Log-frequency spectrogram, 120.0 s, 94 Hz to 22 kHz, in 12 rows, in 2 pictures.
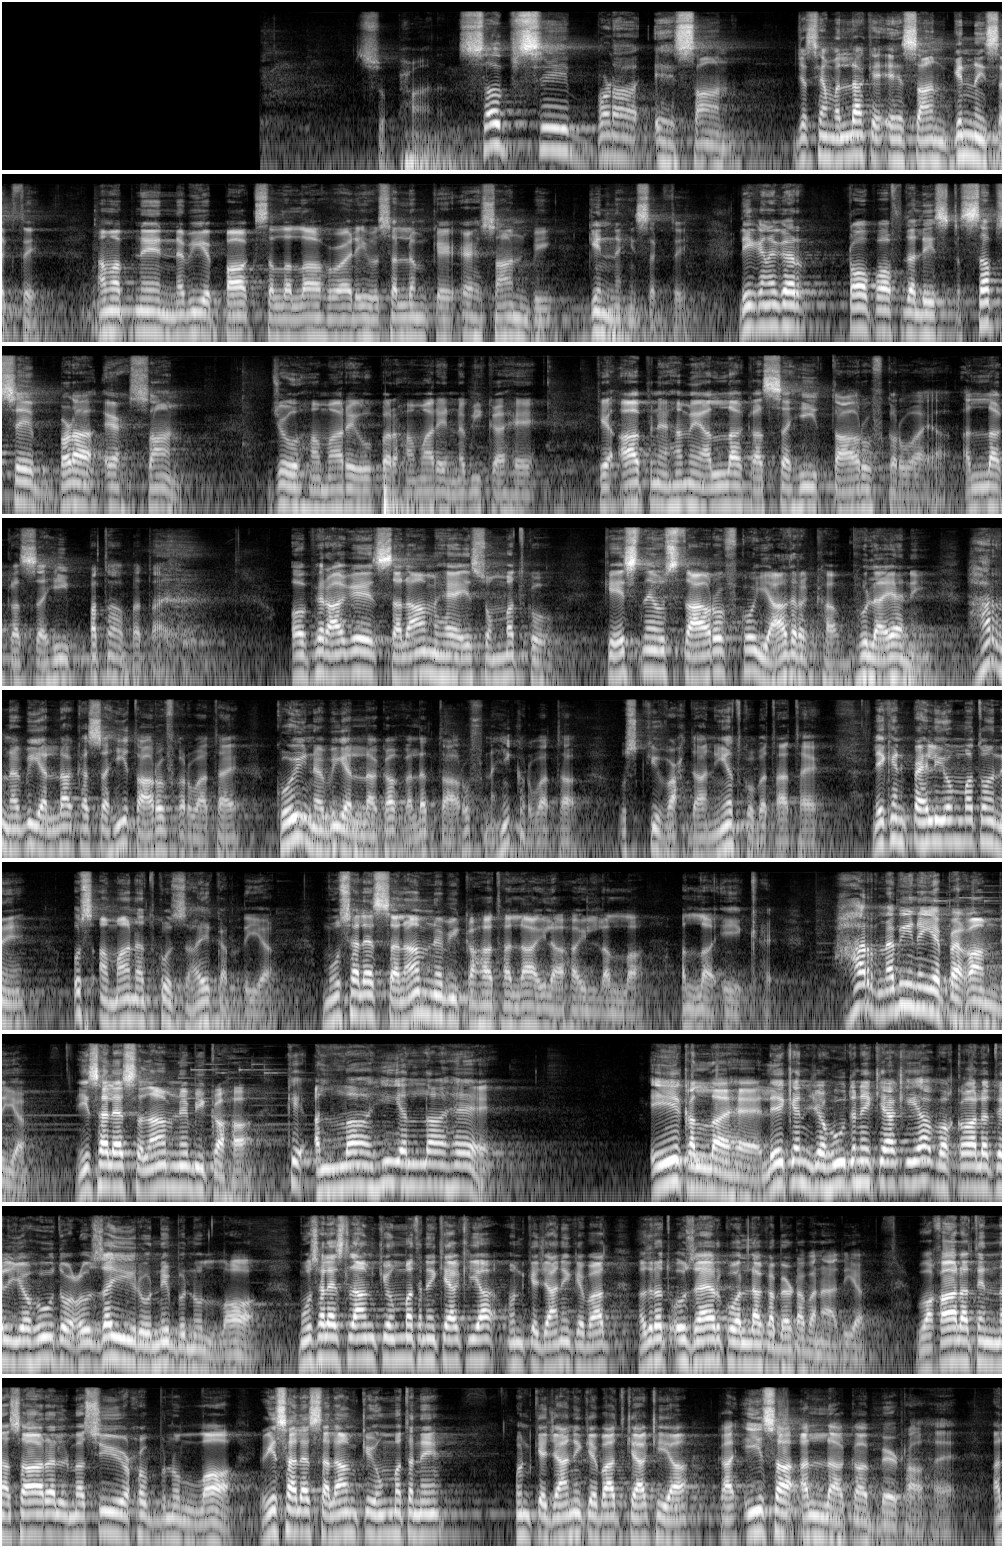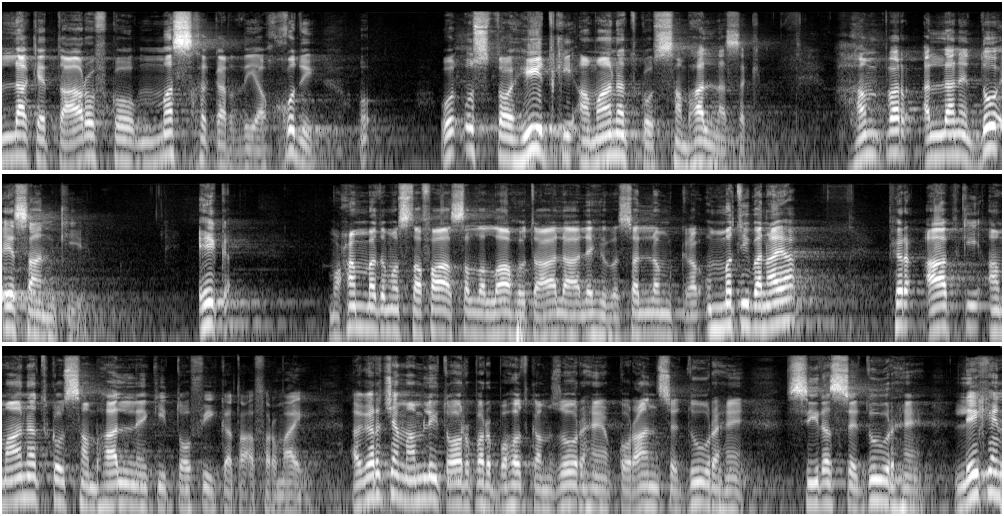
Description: Aap (Saw) Ka Sab Se Bada Ahsan Molana Tariq Jameel Latest Bayan 18 August 2019 mp3.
